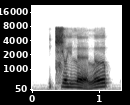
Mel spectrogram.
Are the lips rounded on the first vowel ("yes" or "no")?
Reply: no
